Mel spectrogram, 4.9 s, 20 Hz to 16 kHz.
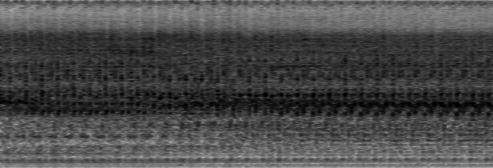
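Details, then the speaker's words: SsangYong Rexton 2.7 diesel at idle with an even, sharp knock about three per second over the clatter; knock faded when injector plugs were unplugged, but persisted after injector 3 rebuild and nozzles replaced on two others; cause still unknown. "То есть стук, как он остался, так он и есть. То есть стук никуда не делся."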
